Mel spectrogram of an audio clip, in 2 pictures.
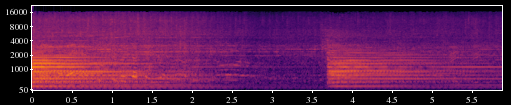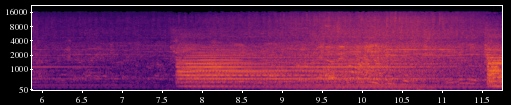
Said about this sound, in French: Et les cloches sonnent à la cathédrale de Santiago pour l'arrivée de Sophia. C'est pas magnifique ça.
